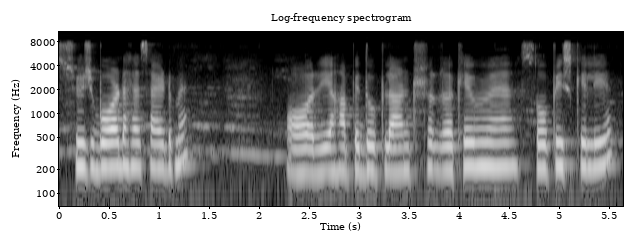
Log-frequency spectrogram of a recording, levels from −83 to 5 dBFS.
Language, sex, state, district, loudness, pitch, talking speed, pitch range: Hindi, female, Jharkhand, Ranchi, -19 LUFS, 215 Hz, 180 wpm, 195-225 Hz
